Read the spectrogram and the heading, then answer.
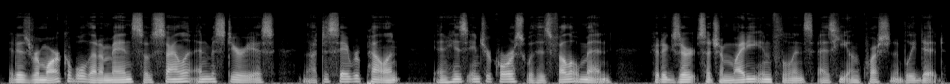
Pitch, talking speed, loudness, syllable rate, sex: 110 Hz, 195 wpm, -20 LUFS, 6.1 syllables/s, male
